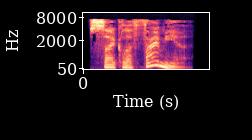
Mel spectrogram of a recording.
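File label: "cyclothymia", British English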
